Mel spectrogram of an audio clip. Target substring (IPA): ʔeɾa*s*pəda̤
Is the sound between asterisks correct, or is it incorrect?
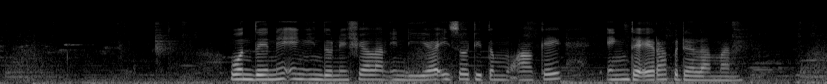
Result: incorrect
